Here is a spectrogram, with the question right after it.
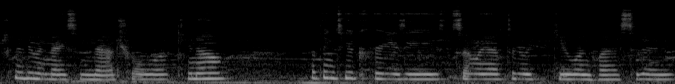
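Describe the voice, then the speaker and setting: With audible room echo and noticeable background noise, a woman speaks at a fairly high pitch, a moderate pace and fairly even intonation. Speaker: student vlogger. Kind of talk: casual vlog, get ready with me. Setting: at home.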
